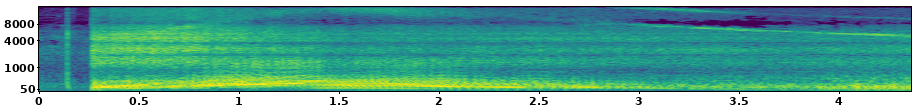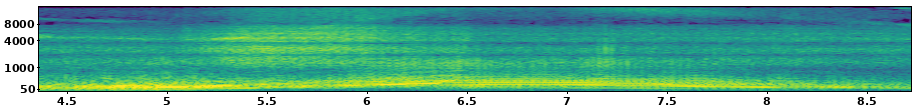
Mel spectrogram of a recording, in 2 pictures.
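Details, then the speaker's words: 2006 Ford F350 6.0 diesel after P2262 fix (broken MAP sensor nipple on intake); two strong revs with clean rising turbo whistle falling off as engine drops back, boost builds without hesitation: normal turbo spool. "that is a thing of beauty just can't kill big black although some people think I'm trying to but I'm really not"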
